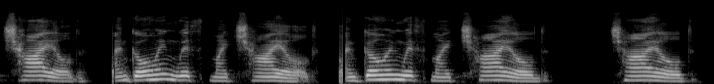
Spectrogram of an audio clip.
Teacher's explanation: there's a very small ending at the end that's like almost like a small released D or t it doesn't matter you don't need to to voice it child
